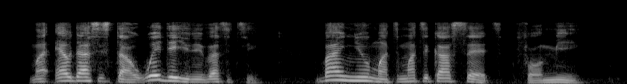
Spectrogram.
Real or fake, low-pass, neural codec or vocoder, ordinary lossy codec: real; 7.2 kHz; none; none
